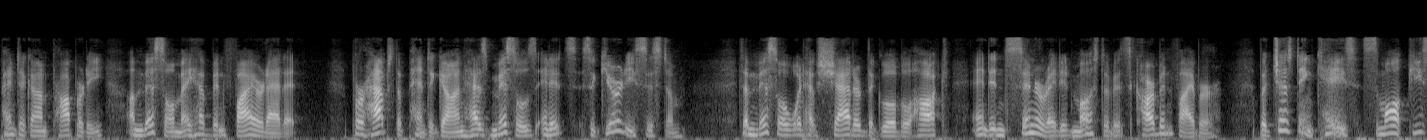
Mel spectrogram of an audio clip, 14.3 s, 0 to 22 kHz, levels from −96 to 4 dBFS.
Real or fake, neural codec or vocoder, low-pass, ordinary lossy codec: fake; codec, 24 kHz, 0.9 kbps, WavTokenizer, small release; 7.2 kHz; MP3, 48 kbps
